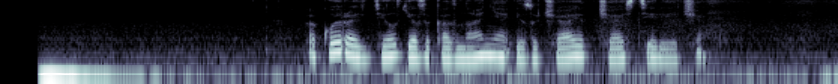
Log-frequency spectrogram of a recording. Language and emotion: Russian, neutral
